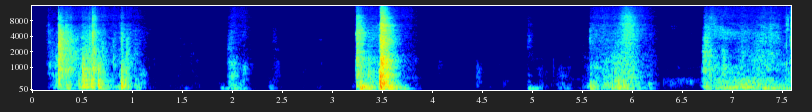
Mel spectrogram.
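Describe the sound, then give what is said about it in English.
A little door in a house being closed: a handful of separate bumps and clunks spaced a second or two apart, with one louder thud in the middle and a rustling scrape at the end, no voices. “I'm going to close a little door here.”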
